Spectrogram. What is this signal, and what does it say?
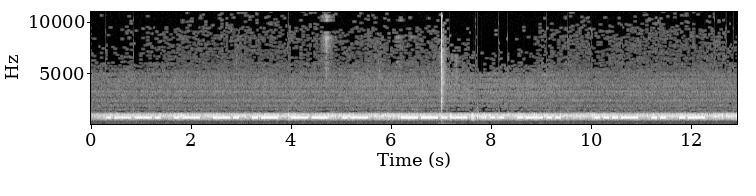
Morse code, heard as a keyed tone, about 14 wpm, 730 Hz, with radio noise. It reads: PANAMA QSL VIA
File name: tracks / hp1rcp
